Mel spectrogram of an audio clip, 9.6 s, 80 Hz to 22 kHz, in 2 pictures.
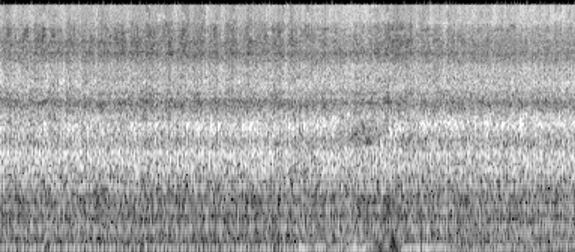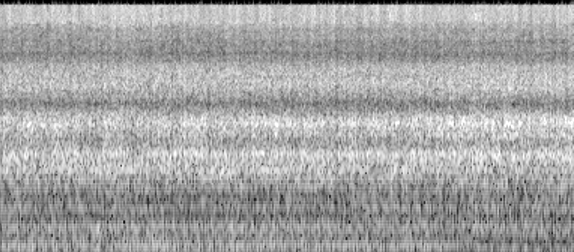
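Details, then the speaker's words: Mitsubishi L300 diesel that was hard to start when cold in the morning, after repair of the glow/preheating system: started cold once the preheat light went green; even idle with a steady low clatter, no misses or hunting. "Nah, di sini setelah dilakukan perbaikan pada sistem pemanasnya, mobil L300 diesel ini pada waktu posisi dingin sudah mudah dihidupkan."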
